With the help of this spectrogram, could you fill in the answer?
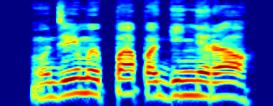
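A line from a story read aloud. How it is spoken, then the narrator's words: Snorting. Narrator (Russian): хмыкнул Длинный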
